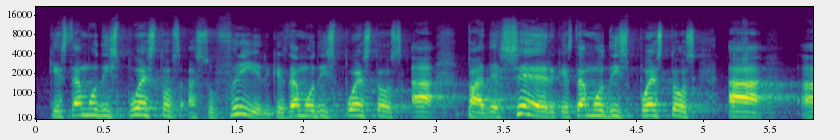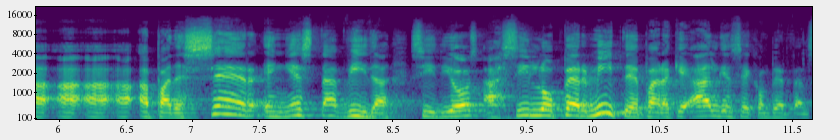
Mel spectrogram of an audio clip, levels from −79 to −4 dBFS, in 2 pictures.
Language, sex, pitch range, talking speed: English, male, 160-215 Hz, 160 wpm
